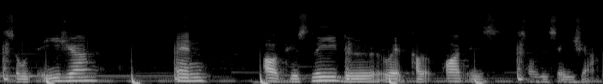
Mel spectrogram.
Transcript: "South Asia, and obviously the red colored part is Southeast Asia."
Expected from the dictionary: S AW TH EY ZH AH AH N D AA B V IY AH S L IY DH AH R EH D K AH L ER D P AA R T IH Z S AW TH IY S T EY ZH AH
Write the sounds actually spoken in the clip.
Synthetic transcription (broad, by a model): S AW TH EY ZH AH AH N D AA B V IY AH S L IY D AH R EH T K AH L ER P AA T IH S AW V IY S EY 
